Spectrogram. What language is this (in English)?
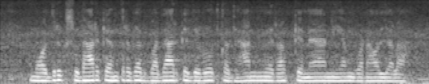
Bhojpuri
